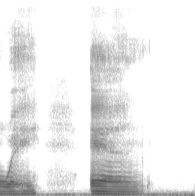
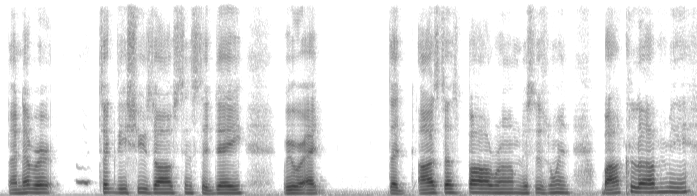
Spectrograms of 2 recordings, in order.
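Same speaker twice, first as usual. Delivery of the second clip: hammed-up wistful lament, raised and loud; upset East Witch; 5 semitones higher, 4 dB louder than usual. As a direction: pine melodramatically as the mocked witch. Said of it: "the East Witch is all getting upset".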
